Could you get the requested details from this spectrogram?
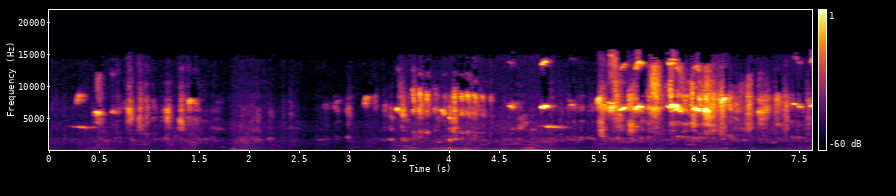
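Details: A few faint high chips early, then a denser burst of squeaky twittering near the end, from ruby-throated hummingbirds at a morning feeder in Oxford, Mississippi, during fall migration; low rumble underneath.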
